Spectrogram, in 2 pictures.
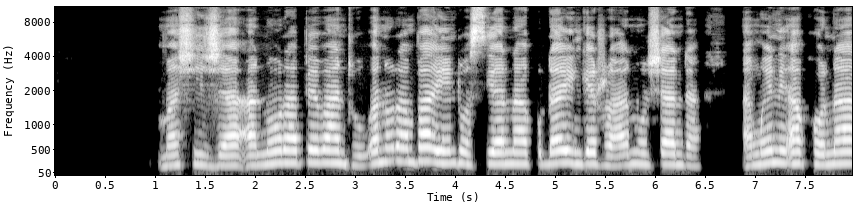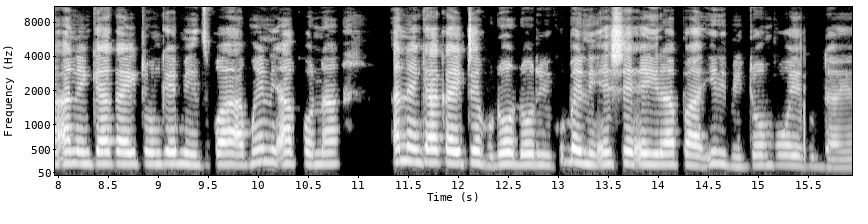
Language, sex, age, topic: Ndau, female, 36-49, health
